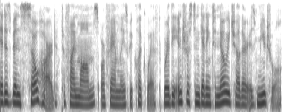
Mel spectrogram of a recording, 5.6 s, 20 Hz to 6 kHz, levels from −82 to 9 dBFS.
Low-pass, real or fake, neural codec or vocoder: 5.4 kHz; fake; codec, 16 kHz, 16 kbps, FreqCodec, smaller model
